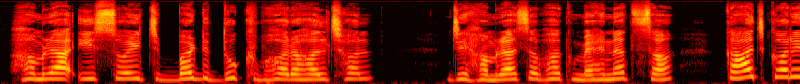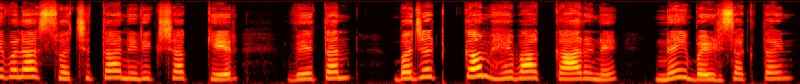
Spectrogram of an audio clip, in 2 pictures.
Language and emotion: Maithili, sad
